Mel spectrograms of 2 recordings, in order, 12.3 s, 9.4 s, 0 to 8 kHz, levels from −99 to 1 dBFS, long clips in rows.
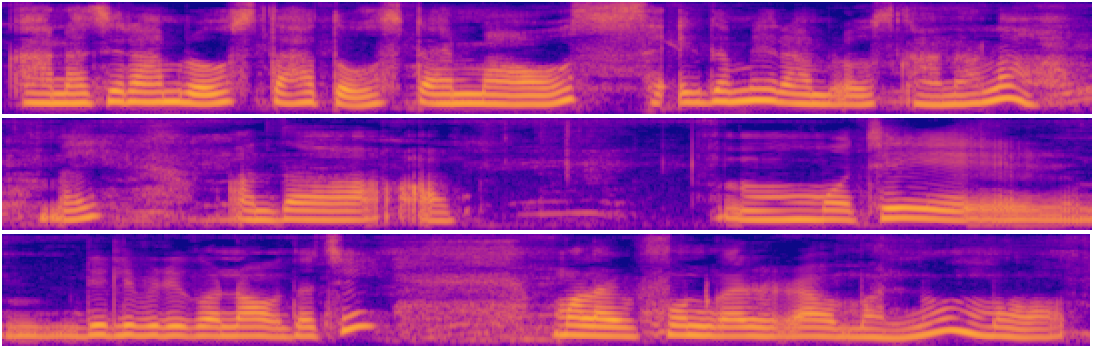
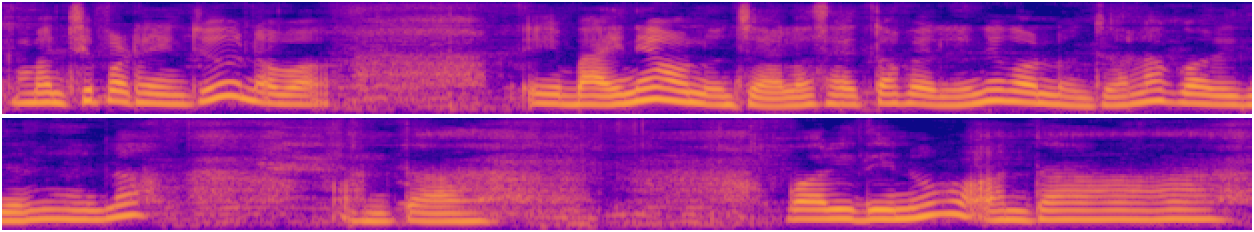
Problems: background sounds at intervals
